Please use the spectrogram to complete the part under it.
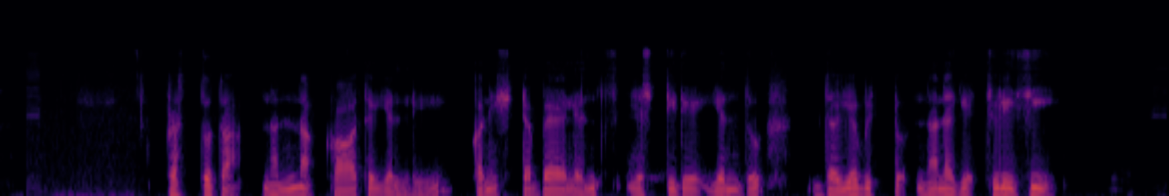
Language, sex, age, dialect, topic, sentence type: Kannada, male, 51-55, Mysore Kannada, banking, statement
